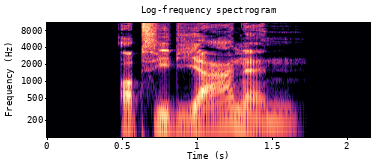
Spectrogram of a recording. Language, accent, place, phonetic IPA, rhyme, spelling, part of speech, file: German, Germany, Berlin, [ɔpz̥idiˈaːnən], -aːnən, Obsidianen, noun, De-Obsidianen.ogg
- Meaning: dative plural of Obsidian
